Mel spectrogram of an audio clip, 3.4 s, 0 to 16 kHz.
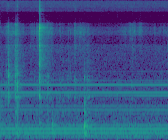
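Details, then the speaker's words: BMW E60 with battery drain, ignition off, terminal 15 fault codes 29AF and 299D, water-damaged IBS battery sensor: steady low electrical hum with faint ticks; idle control valve stays energized and hot. "y la del ruido parece que es la válvula de relentín"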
